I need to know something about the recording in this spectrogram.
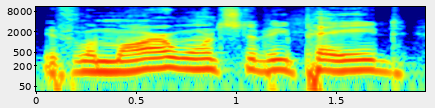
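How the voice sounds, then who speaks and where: A man co-hosting sports radio, giving casual commentary in a halting way and repeating phrases. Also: a little high, steady tone, darkish tone, clean tone, no echo.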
